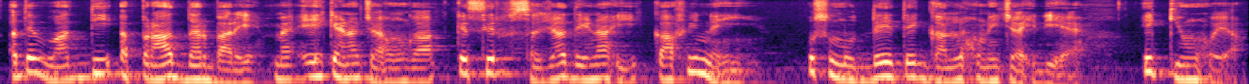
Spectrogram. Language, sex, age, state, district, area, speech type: Punjabi, male, 18-30, Punjab, Patiala, rural, spontaneous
